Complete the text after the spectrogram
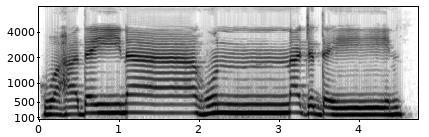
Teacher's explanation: नून को जीम के साथ मिलाएंगे क्योंकि जीम पे जज़म है, जीम हरूफ कलकला में से है तो यहाँ पर हम कलकला करेंगे · को या के साथ मिलाएंगे क्योंकि या के ऊपर जज़म है, यहाँ पर आयत लगाने की सूरत में मद्दे लीन होगी तो यहाँ पर हम इसे 2 से 3 सेकंड लंबा पढ़ेंगे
